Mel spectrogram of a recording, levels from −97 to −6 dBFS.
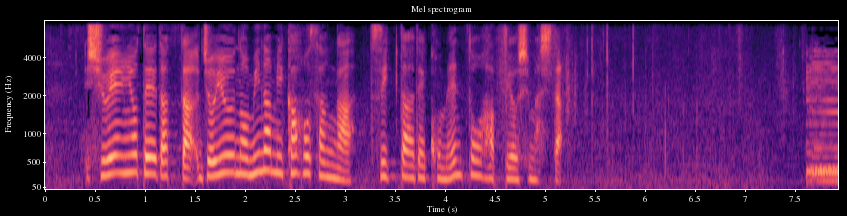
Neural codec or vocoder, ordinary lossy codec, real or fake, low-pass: none; MP3, 48 kbps; real; 7.2 kHz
